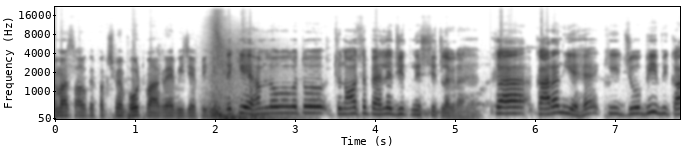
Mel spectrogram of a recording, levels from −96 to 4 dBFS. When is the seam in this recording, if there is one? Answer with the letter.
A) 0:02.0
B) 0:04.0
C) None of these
A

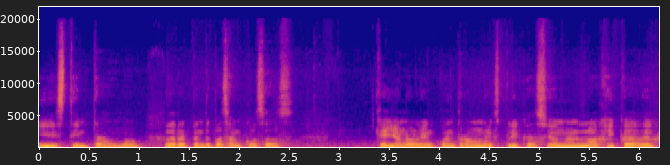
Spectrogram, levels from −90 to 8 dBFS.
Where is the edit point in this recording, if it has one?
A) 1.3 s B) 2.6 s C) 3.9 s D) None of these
A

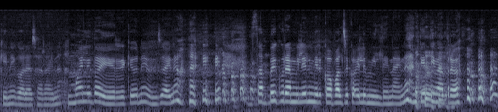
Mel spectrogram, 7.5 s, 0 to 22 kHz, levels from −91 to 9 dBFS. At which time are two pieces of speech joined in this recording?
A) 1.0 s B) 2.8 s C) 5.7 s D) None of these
A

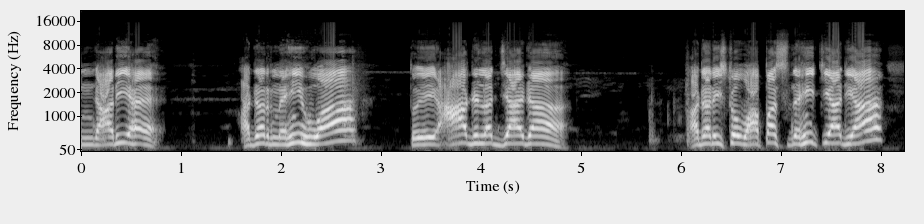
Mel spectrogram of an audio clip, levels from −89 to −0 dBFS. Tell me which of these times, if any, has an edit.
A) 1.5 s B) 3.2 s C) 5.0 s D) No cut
D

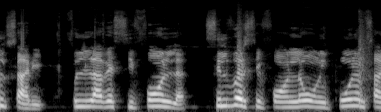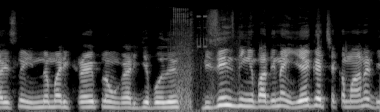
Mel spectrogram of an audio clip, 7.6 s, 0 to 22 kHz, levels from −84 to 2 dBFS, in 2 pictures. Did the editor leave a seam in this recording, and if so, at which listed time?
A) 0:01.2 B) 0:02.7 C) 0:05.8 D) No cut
C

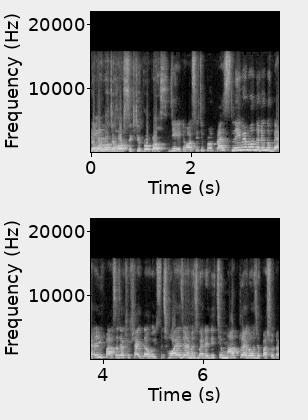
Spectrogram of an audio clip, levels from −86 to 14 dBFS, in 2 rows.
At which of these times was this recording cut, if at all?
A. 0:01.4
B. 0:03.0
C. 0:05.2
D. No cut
C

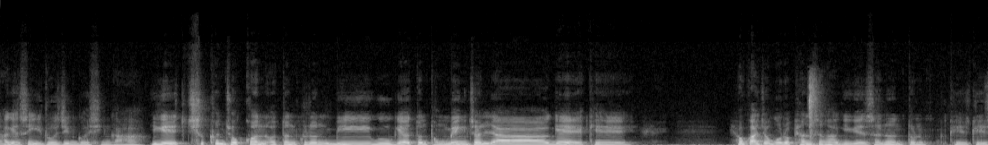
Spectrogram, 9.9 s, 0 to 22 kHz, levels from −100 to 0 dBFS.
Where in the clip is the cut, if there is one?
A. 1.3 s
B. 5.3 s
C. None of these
A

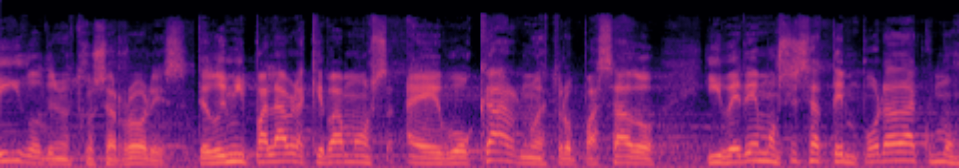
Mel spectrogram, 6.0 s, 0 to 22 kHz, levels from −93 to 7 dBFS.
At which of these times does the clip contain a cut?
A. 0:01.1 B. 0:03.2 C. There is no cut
A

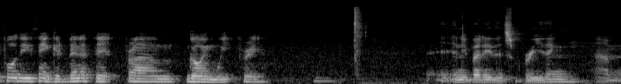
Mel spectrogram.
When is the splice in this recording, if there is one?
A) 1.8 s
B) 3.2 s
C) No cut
A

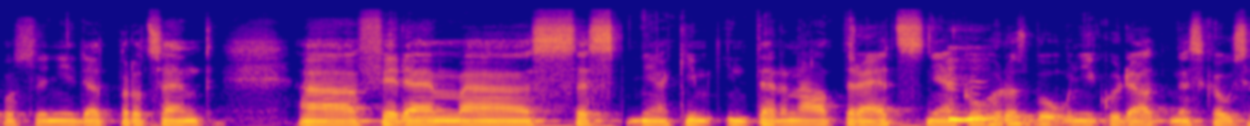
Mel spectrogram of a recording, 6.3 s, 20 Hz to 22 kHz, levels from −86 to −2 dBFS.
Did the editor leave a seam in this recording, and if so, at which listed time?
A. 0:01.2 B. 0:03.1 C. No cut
B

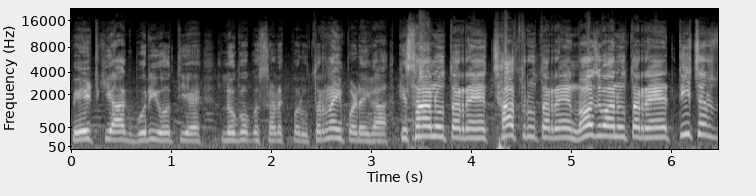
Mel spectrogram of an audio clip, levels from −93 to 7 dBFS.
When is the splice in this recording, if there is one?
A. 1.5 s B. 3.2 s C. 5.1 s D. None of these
B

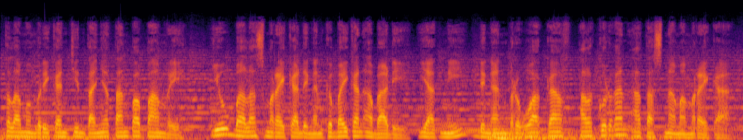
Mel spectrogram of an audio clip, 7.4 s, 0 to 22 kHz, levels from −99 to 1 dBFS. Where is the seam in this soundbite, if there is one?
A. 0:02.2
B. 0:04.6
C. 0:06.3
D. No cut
D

